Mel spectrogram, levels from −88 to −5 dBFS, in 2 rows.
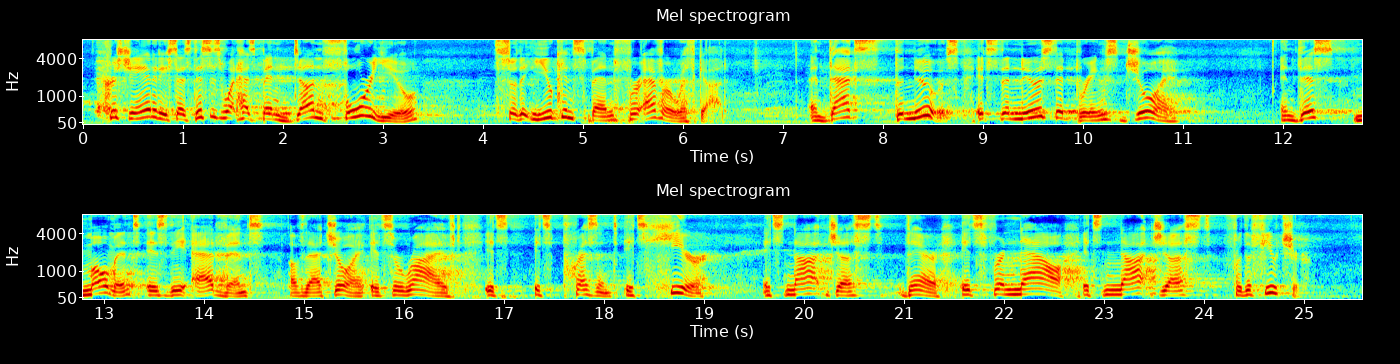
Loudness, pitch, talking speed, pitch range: -12 LUFS, 165 Hz, 135 wpm, 140-205 Hz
